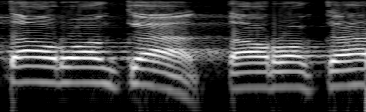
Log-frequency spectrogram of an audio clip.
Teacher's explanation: ro yang berfathah itu membacanya tafkhim atau ditebalkan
